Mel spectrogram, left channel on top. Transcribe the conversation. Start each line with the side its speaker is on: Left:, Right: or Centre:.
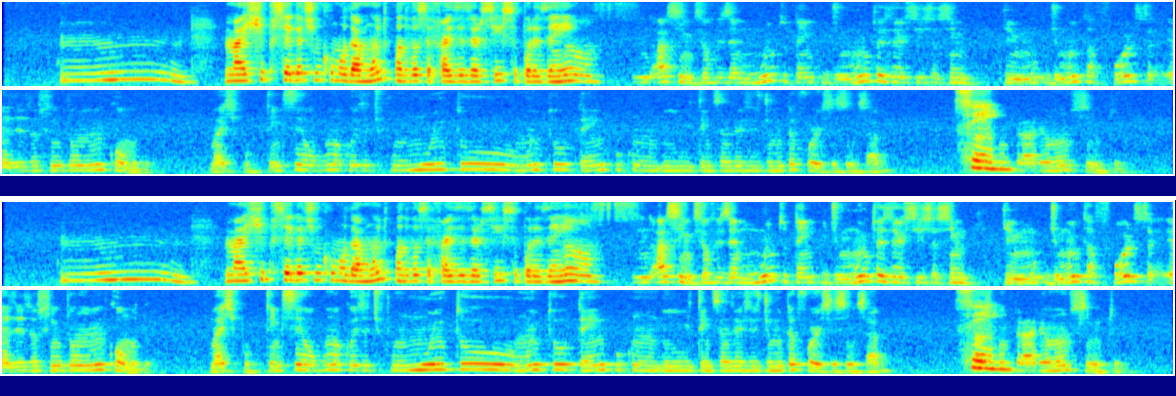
Left: Hum. Mas, tipo, chega a te incomodar muito quando você faz exercício, por exemplo.
Right: Não, assim, se eu fizer muito tempo de muito exercício, assim, de, mu- de muita força, e às vezes eu sinto um incômodo. Mas, tipo, tem que ser alguma coisa, tipo, muito, muito tempo com, e tem que ser um exercício de muita força, assim, sabe?
Left: Sim.
Right: Caso contrário, eu não sinto.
